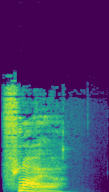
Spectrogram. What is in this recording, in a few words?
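"flier", British English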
